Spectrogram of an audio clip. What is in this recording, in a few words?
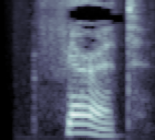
"Ferret", English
